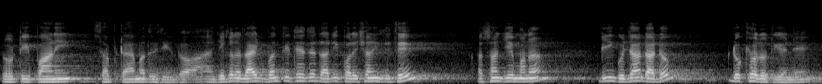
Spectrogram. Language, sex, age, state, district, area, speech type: Sindhi, male, 45-60, Maharashtra, Thane, urban, spontaneous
